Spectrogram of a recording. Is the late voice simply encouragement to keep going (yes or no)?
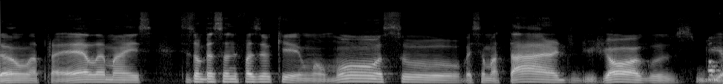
no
